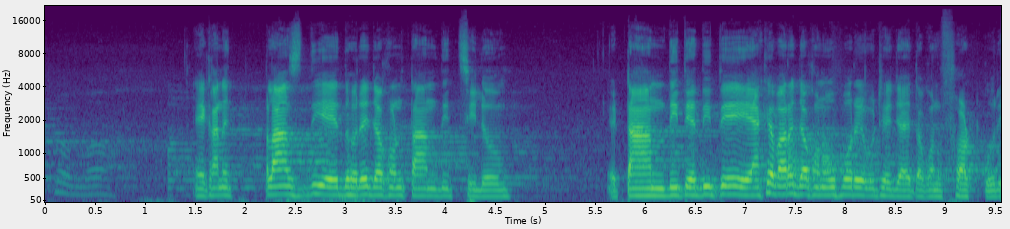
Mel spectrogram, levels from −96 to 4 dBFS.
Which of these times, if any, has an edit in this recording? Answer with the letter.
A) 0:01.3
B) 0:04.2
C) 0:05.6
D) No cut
A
